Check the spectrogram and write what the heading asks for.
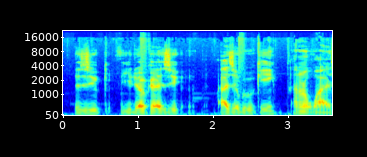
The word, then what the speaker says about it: Azubuike: And then it's Udoka Azubuike. I don't know why I'm screwing up. I literally go to school at KU and I know how to say it. Udoka Azubuike.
